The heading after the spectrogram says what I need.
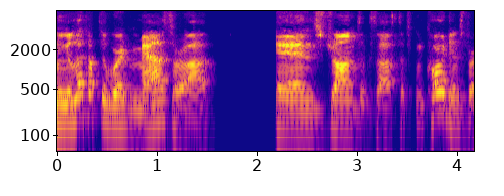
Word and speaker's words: Mazzaroth: The Mazzaroth, um in Hebrew, the pronunciation's actually without the H, so it would be Mazzarot.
